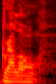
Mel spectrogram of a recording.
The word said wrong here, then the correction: Glaurung: or however you pronounce it. – Yeah, it was close. Who is the father of dragons? – Gralong. Gralong, or however you pronounce it. – Glaurung? – Yeah, that one.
